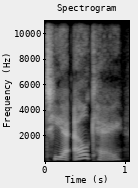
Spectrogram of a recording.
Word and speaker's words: talk: The word talk is spelled T-A-L-K, but we pronounce it as talk. You don't hear the L.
